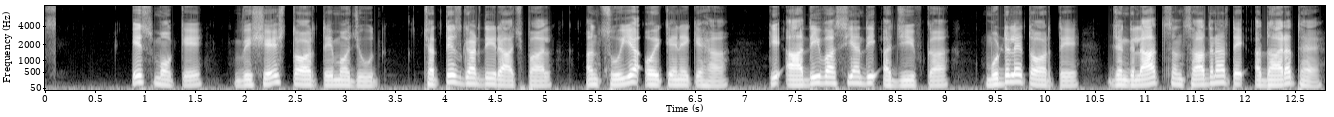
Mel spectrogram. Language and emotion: Punjabi, neutral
